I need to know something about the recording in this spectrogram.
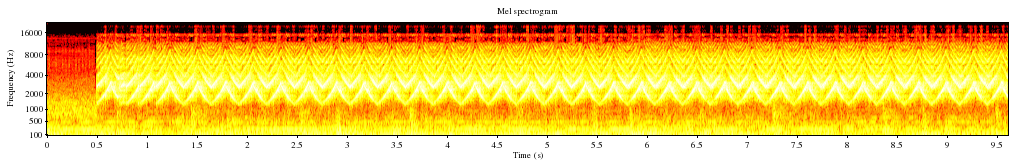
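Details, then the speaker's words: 12-volt outdoor motion-sensor alarm siren, one of four tested, powered by hand-held connections: loud, continuous rising and falling electronic wail at about three or four sweeps a second. Not as loud as the previous siren; normal operation. "okay that's not near as loud it's different but it's not near as loud"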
